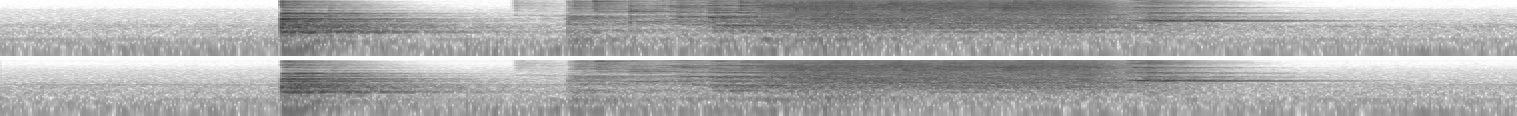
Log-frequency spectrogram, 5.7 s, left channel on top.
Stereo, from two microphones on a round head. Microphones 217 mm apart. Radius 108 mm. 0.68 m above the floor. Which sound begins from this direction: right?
A clink, at 4.2 s.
